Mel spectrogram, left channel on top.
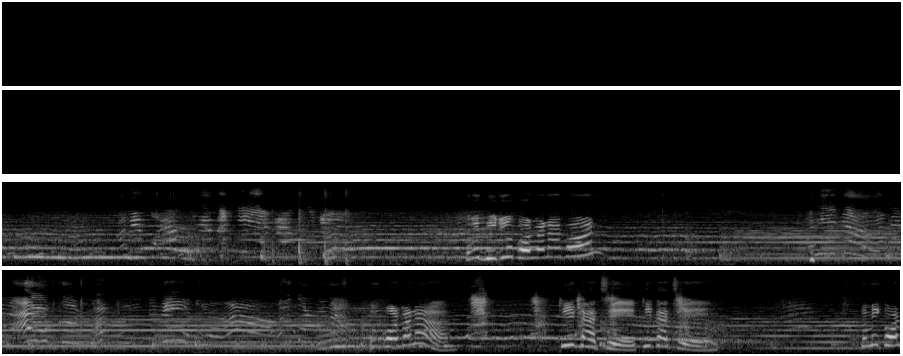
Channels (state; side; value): silent; left; digital silence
